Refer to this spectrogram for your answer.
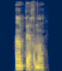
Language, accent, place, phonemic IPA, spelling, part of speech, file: French, France, Lyon, /ɛ̃.pɛʁ.mɑ̃/, impairement, adverb, LL-Q150 (fra)-impairement.wav
- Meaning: oddly, unevenly (in number terms)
